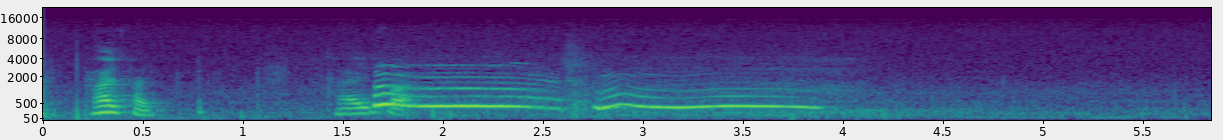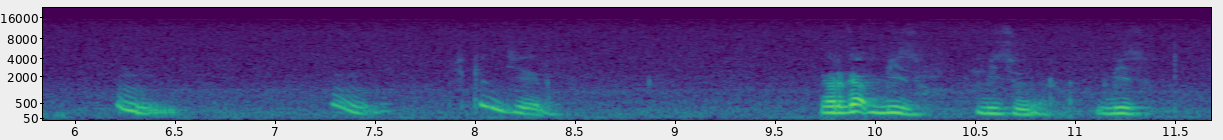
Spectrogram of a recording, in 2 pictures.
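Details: Morning greeting from Yorga, a Siberian Husky, in bed: a drawn-out wavering howl-like moan lasting over two seconds, followed by a series of short downward yips and a cluster of quick barks near the end.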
